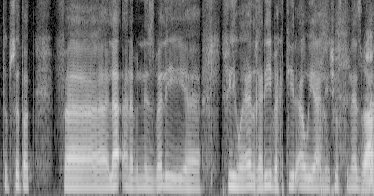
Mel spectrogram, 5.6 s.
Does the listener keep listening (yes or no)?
no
